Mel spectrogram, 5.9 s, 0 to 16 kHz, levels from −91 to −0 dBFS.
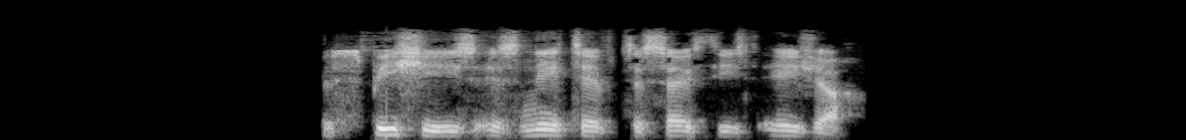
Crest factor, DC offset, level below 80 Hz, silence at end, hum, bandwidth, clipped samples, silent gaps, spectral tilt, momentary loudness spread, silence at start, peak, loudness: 20 dB; under 0.1%; -62 dBFS; 1.65 s; none; 7.6 kHz; under 0.1%; none; -2.5 dB/octave; 10 LU; 1.6 s; 0 dBFS; -16 LUFS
